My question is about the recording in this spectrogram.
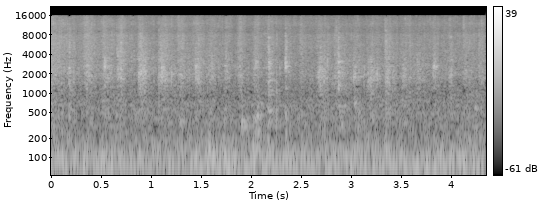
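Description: Rice coated in egg yolk frying in oil in a wok, a light steady sizzle with irregular clicks and scrapes of a metal spatula against the wok as the rice is spread and turned.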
